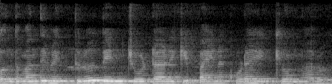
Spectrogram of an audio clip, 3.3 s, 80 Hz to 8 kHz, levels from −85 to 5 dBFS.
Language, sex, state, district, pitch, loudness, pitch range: Telugu, female, Andhra Pradesh, Krishna, 190 Hz, -16 LUFS, 185-200 Hz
